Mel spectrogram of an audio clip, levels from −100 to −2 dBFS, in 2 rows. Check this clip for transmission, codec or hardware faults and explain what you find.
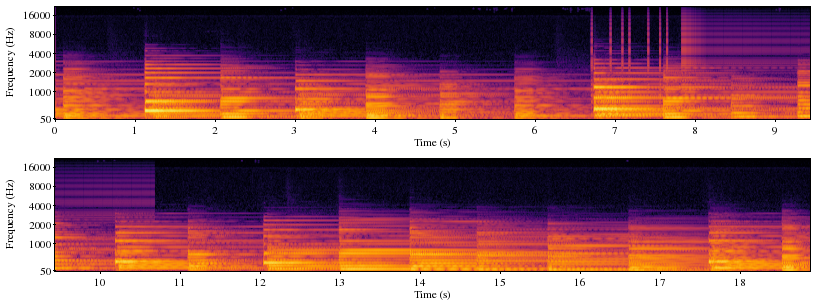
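Two hardware interference faults from a nearby 2G phone are audible in the music.

From 6.70 to 7.66 s, GSM signalling bursts: the audio circuit rectifies short radio bursts, giving galloping ticks and brief 216.7 Hz buzzes roughly 10 dB below the music.

From 7.83 to 10.68 s, GSM phone buzz: call transmission bursting 216.7 times a second gets rectified, producing a steady, raspy, harmonic-rich buzz about 25 dB below the music.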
